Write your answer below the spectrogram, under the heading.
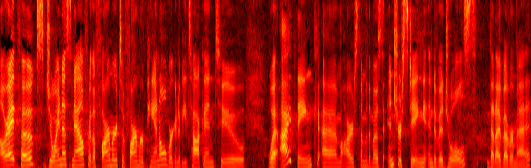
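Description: Her pitch varies in an ordinary way as the woman talks at a moderate pace. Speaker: panel moderator. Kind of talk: event announcements and introductions. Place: hall. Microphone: podium.

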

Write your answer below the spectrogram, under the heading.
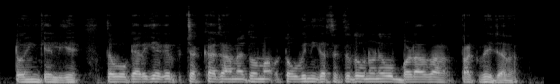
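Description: A man speaks at a fairly quick pace with a medium pitch. His tone is dark and mellow. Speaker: travel vlogger. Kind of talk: casual vlog talk to camera.

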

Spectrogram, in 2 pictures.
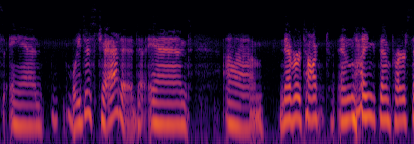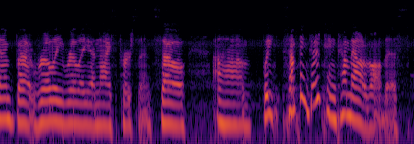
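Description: A woman with a Texas accent talks at a very slow pace in a somewhat breathy voice. Her pitch varies in an ordinary way, and the sound is dry with no echo. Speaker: vlogger. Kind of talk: casual vlog monologue. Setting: in a car. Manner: chatty, warm. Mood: warm, upbeat, encouraging. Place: car. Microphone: phone near.

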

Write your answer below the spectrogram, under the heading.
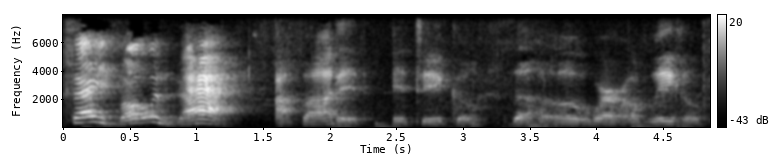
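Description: Woman's put-on character voice, fairly high and fairly slow. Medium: comedy sketch.

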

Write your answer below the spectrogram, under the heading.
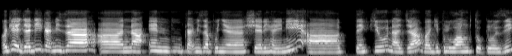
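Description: Against a quiet background, a woman with a Malaysian accent speaks fairly slowly in a fairly high pitch with fairly even intonation. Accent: Malaysian Malay. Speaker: direct sales manager. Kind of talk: motivational talk. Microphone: video call.

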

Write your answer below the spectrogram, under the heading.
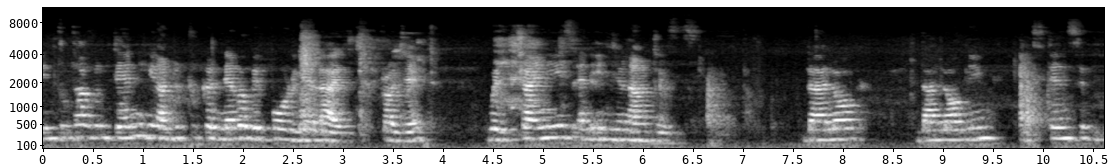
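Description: Through noticeable background noise, a woman speaks at a fairly slow pace with fairly even intonation. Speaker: speaker. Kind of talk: formal introduction. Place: hall.

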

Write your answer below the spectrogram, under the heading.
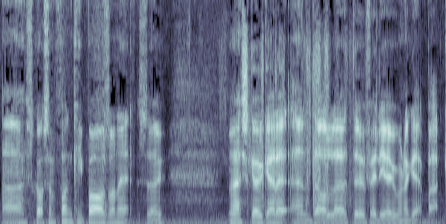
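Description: Speech comes at a moderate pace with fairly even intonation against clear background noise. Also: man, fairly low pitch for a man.

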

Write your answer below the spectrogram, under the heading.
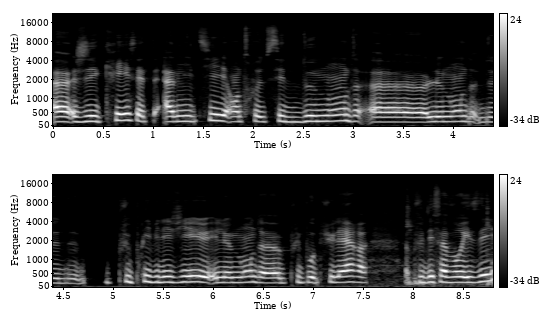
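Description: Against a quiet background, a woman speaks at a fairly slow pace with a dark, mellow tone, medium pitch and monotone, flat intonation. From France. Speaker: film director. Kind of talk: interview. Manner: halting. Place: studio. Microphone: lapel.

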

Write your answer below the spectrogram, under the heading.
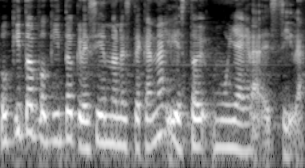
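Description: The pace is fairly quick. The speaker is a woman. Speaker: news channel host. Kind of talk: casual news commentary.

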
